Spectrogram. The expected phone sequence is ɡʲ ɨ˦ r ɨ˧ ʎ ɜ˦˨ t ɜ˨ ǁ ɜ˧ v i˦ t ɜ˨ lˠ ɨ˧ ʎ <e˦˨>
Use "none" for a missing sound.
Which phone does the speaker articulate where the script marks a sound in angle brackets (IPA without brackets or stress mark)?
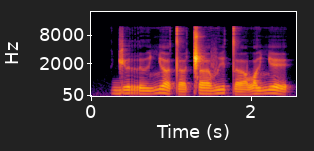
e˦˨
